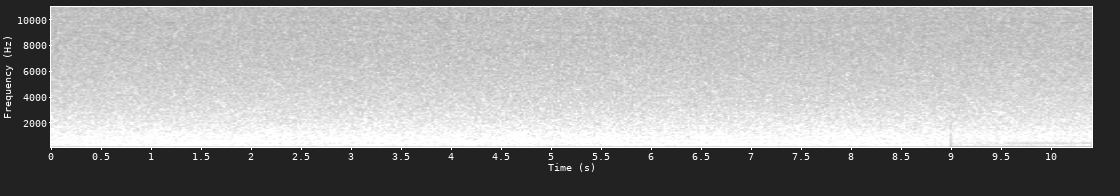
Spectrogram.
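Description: A heavy hose drags and scrapes across grass.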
